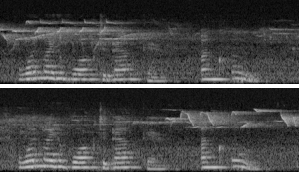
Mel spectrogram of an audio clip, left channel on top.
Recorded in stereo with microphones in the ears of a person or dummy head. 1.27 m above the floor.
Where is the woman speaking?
5° right (ahead or behind), 1.2 m.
